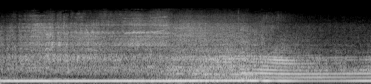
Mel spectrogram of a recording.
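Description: A rally car engine roars loudly as the car speeds past close by.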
